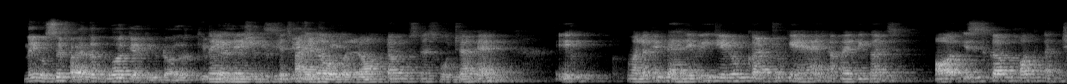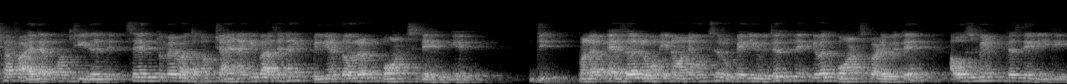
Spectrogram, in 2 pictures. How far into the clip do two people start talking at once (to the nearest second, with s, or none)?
2 s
